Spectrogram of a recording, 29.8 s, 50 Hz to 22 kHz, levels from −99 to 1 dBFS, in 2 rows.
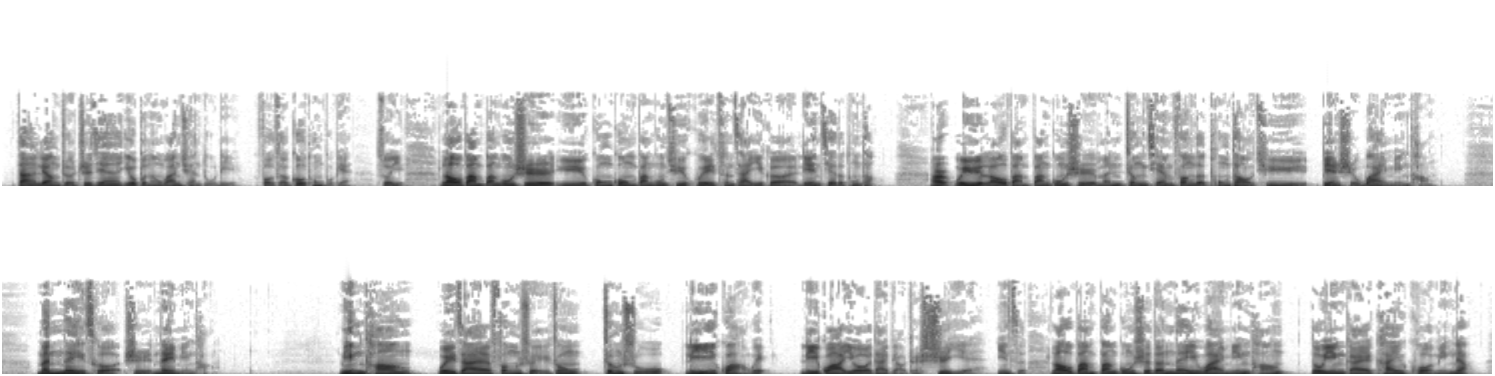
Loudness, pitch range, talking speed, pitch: -24 LUFS, 95-145 Hz, 220 characters per minute, 115 Hz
